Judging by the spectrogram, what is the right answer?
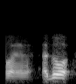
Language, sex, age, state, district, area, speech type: Manipuri, male, 60+, Manipur, Kangpokpi, urban, conversation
